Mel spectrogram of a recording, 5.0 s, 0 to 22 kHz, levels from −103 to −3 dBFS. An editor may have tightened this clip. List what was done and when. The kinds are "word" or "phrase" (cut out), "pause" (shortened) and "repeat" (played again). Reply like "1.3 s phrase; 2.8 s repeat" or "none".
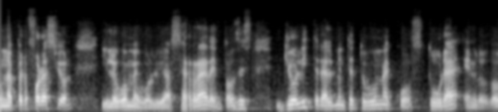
none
